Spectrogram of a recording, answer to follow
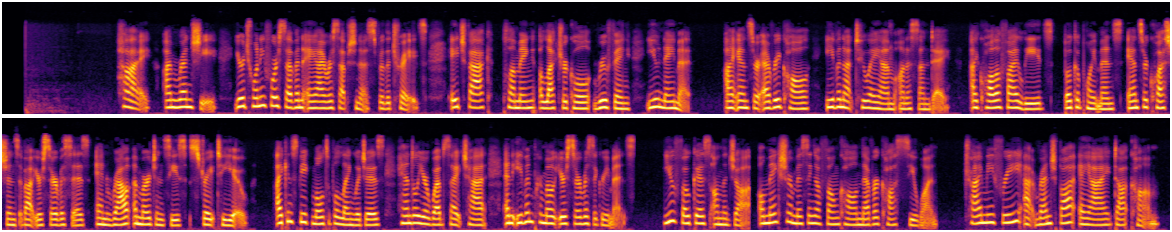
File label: female wrenchy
